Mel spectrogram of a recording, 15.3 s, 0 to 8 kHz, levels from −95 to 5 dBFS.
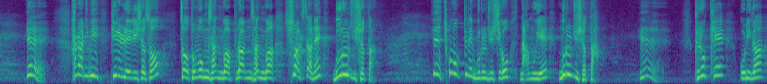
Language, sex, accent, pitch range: Korean, male, native, 180-255 Hz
